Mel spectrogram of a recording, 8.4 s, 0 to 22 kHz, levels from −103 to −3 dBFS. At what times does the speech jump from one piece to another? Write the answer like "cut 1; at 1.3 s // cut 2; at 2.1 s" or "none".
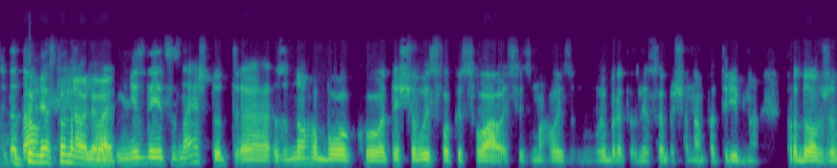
cut 1; at 1.1 s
